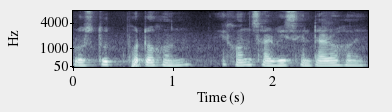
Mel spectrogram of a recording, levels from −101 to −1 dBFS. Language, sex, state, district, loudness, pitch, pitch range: Assamese, male, Assam, Kamrup Metropolitan, -16 LUFS, 130 Hz, 120-140 Hz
